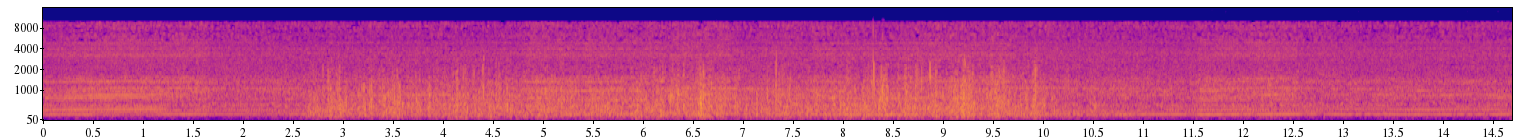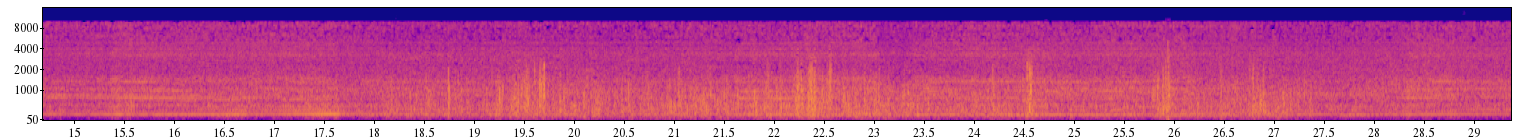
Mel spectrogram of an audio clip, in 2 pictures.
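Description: Go-kart's small engine running through a lap, heard from on board, its note steady with the loudness swelling and easing. Several brief rushes of noise cut across it.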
